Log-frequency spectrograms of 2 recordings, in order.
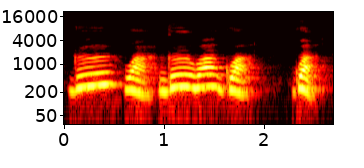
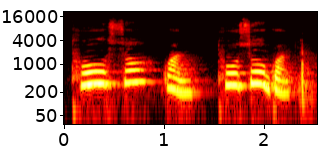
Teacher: क्योक का sound middle में क्या होता है ग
